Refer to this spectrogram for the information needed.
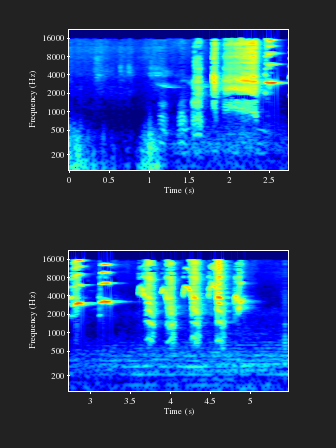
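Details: Javan myna in 'gacor' song for training captive birds: after a soft low start, a long raspy burst, then clear level whistles and evenly spaced harsh notes about three per second.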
